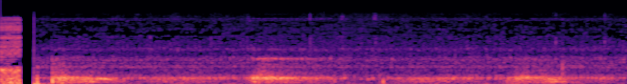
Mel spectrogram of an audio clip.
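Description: Muffled underwater rumble picked up by a diver's camera, swelling twice as bursts of scuba exhaust bubbles rise. Just at the start, a louder rushing noise cuts off abruptly.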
